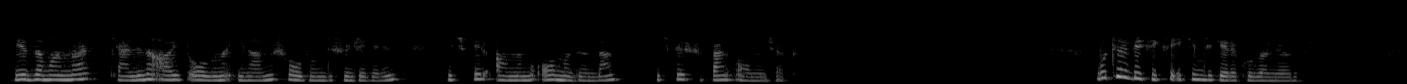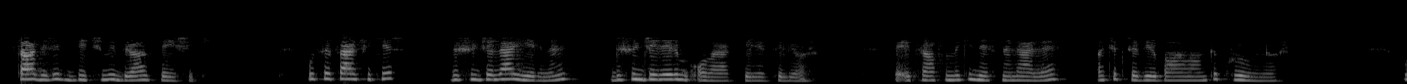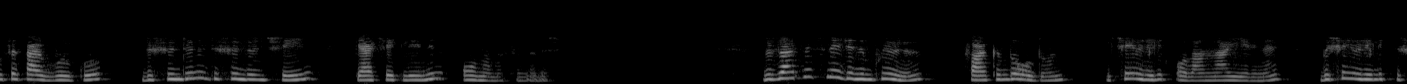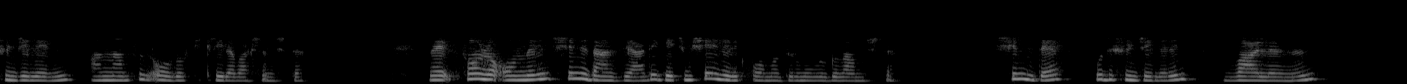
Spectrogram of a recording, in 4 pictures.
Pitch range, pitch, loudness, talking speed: 190-240 Hz, 210 Hz, -41 LUFS, 85 wpm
